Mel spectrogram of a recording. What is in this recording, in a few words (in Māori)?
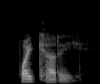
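"waikari", Māori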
